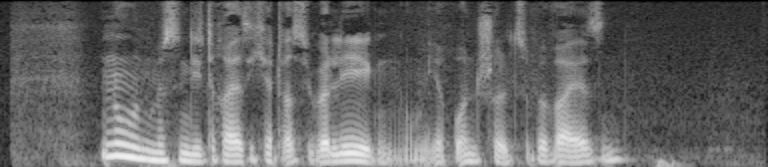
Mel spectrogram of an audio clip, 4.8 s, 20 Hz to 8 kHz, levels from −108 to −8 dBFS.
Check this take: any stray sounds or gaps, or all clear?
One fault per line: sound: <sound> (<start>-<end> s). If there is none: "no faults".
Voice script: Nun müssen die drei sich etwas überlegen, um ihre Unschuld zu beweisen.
no faults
